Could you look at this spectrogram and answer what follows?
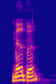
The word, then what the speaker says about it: Melbourne: Fun Fact: Melbourne. Übrigens heißt es Melbourne und nicht Melbourne oder Melbourne oder Melbourne. Das er, er, er spricht man anscheinend nicht aus.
